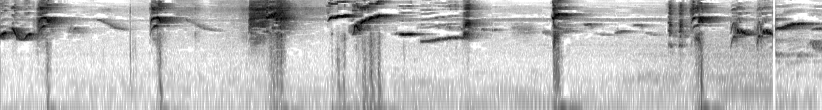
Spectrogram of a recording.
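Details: Hill blue flycatcher song used as a lure and training recording: high whistled notes and quick rising slurs in short phrases separated by pauses, with several sharp clicks between them.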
